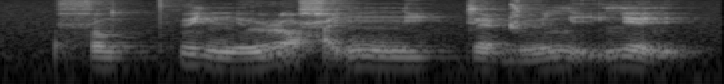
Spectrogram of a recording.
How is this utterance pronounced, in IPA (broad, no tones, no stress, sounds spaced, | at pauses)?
ħ u t pʰ ʉ lʲ n ʉ ɭ ɔ̰ ħ ḭ nː i kː ɛ ɖ ʉ l ḭ lʲ ɛ lʲ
